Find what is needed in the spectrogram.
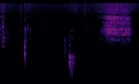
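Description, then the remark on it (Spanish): Quiet, close sipping of a drink: two soft gulps or slurps, followed by a brief breathy hiss, with no talking. “Bueno, vamos un traguito. Salud.”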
